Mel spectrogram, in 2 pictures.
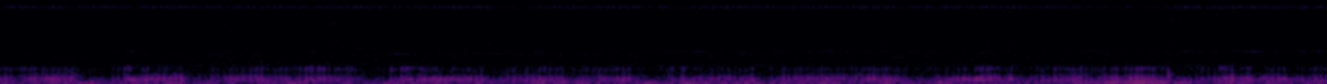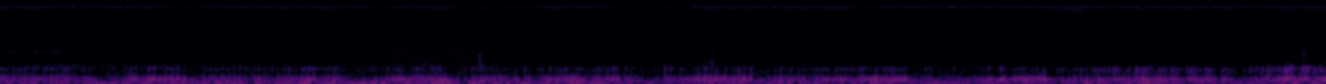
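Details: Steady low purring from Ashley, a cat, its rhythmic pulses repeating evenly under a constant hiss of background noise.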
